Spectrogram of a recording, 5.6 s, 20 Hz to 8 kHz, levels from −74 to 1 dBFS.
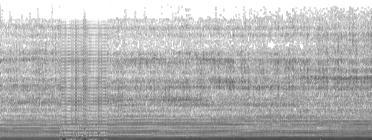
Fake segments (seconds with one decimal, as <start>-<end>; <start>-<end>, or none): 0.9-1.6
